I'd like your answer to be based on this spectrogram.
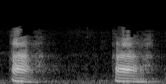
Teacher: wide open, tongue a little bit forwards. High F1, high F2.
